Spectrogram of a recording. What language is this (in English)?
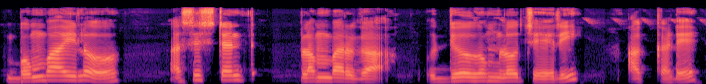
Telugu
